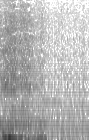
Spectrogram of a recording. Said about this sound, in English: Gotta love whenever you come back from break and you just can't stop coughing. But more importantly, you gotta love it whenever you take a break, take a sip of drink for the working man, and it goes down the wrong pipe.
